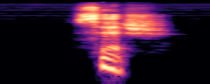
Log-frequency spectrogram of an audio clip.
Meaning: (noun) A session.: 1. A period of time spent engaged in some group activity 2. An informal social get-together or meeting to perform a group activity
- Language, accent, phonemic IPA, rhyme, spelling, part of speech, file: English, Australia, /sɛʃ/, -ɛʃ, sesh, noun / verb, En-au-sesh.ogg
